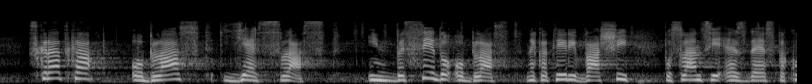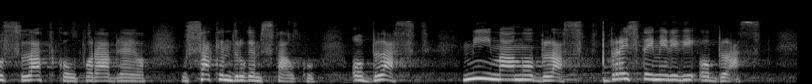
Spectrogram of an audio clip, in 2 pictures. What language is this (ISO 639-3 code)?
slv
